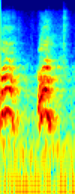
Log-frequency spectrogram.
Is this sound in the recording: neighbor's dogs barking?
yes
